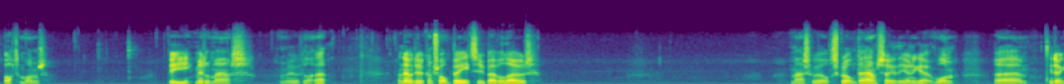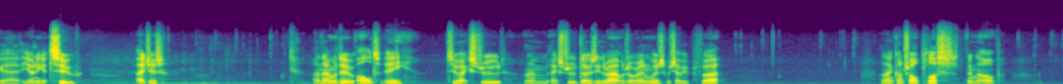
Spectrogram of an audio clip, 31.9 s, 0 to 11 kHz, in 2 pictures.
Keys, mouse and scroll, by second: 0.2 middle click, 0.7 shift+middle click, 2.0 b, 4.2 middle click, 4.9 shift+middle click, 5.5 middle click, 5.9 ctrl+middle click, 6.2 shift+middle click, 7.2 ctrl+b, 19.0 middle click, 19.6 ctrl+middle click, 20.1 ctrl+middle click, 20.4 middle click, 22.0 alt+e, 27.5 middle click, 28.7 ctrl+middle click, 30.1 ctrl+KP_Add, 31.0 middle click, 31.6 ctrl+middle click.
